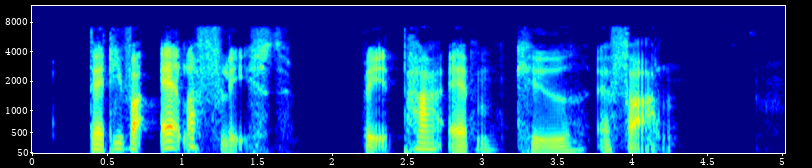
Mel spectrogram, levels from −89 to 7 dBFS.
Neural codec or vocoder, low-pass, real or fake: none; 7.2 kHz; real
